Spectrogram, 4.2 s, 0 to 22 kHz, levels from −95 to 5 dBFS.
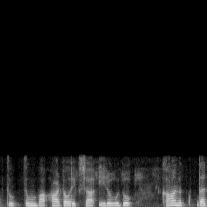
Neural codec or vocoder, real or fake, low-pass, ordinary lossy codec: codec, 16 kHz in and 24 kHz out, 0.8 kbps, FocalCodec, streaming, 65536 codes; fake; 5.4 kHz; none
